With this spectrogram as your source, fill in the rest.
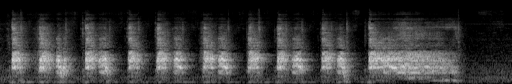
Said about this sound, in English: I like to call chopping. Sounds like this.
